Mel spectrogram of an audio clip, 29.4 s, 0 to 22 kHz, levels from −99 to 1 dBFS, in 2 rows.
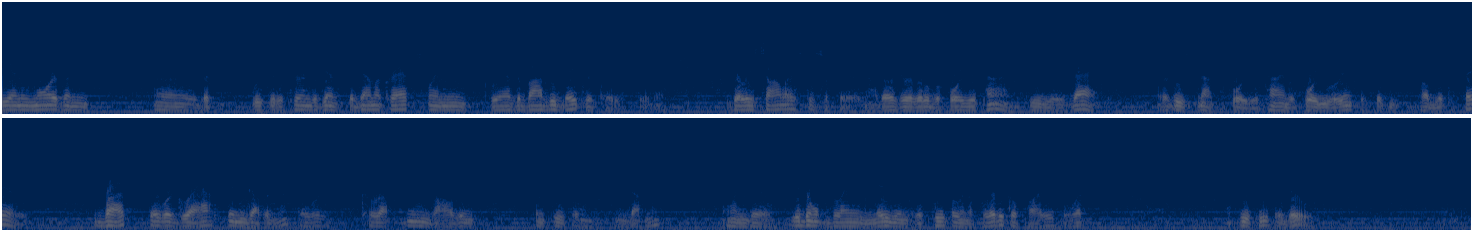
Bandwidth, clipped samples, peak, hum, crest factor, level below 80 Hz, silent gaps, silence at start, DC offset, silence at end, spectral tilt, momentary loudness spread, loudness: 4.6 kHz; under 0.1%; -54 dBFS; none; 18 dB; -86 dBFS; none; 0 s; under 0.1%; 0 s; -7.5 dB/octave; 2 LU; -69 LUFS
